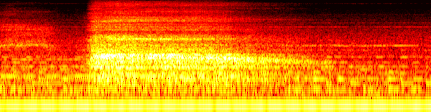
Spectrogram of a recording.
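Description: A long, breathy intake or exhale of breath from a man reacting to a card he has just pulled. It starts suddenly about a second in and fades away over the next few seconds.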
